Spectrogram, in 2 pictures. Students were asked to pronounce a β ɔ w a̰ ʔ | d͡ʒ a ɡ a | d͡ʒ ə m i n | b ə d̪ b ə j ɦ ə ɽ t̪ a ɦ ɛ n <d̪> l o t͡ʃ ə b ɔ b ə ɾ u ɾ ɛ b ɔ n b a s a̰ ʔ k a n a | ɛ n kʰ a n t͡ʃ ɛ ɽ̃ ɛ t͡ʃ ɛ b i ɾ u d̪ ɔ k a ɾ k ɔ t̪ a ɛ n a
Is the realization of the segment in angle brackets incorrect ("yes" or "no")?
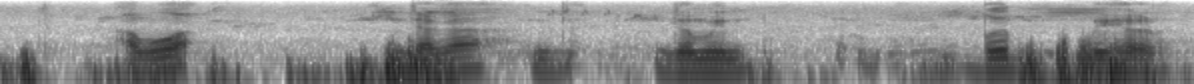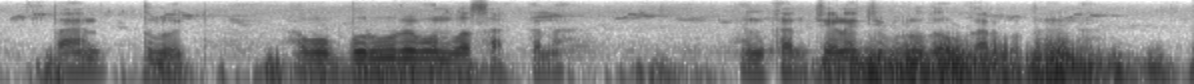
yes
